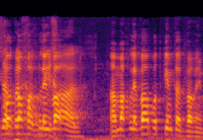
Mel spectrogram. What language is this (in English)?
Hebrew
